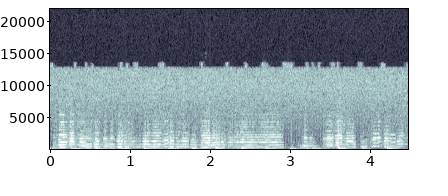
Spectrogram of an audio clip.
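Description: Instrumental introduction of a folk (narodna) song played by a band: sustained melody lines over a steady, repeating bass beat, with no singing yet.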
